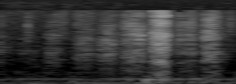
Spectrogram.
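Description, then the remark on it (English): A female pit bull pants rapidly and rhythmically, a quick series of breathy huffs, with one stronger puff near the end and no voices; she is tied up and eager to get out of her kennel. “let's just hear her. She's quite a loud doggy.”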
